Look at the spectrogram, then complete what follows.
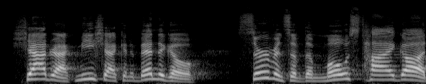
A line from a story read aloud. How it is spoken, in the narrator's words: Nebuchadnezzar shouted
